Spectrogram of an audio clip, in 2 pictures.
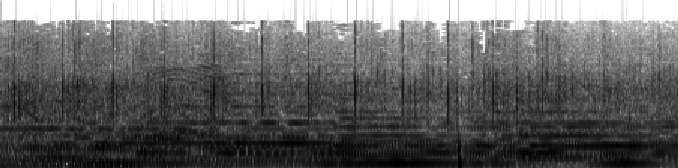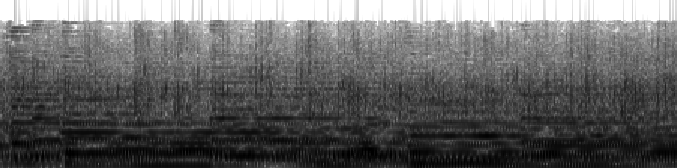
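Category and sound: crowd, audience clapping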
